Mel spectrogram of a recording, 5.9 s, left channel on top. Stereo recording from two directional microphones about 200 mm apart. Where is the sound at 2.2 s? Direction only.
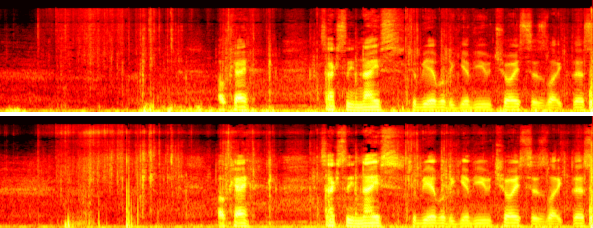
5° left (ahead or behind).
